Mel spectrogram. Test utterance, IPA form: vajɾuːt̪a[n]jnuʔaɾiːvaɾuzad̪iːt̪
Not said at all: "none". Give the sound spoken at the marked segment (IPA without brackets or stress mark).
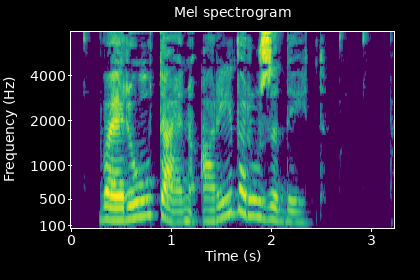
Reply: none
